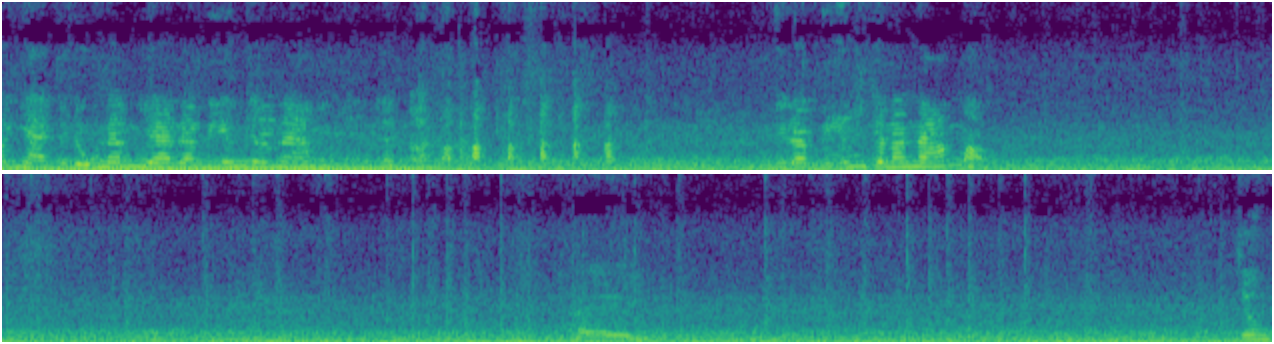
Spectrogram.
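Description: A vehicle engine rumbles steadily with road noise.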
